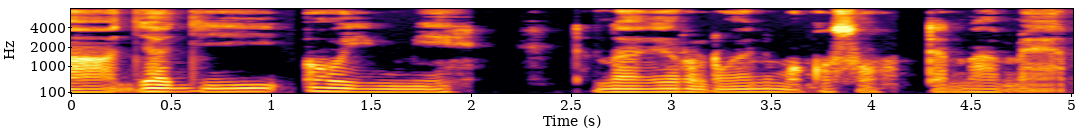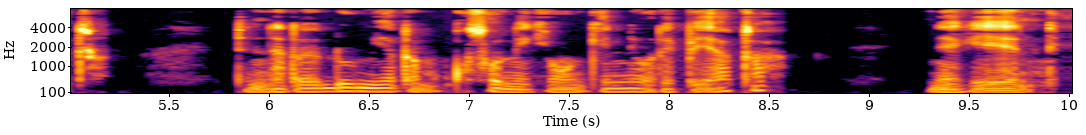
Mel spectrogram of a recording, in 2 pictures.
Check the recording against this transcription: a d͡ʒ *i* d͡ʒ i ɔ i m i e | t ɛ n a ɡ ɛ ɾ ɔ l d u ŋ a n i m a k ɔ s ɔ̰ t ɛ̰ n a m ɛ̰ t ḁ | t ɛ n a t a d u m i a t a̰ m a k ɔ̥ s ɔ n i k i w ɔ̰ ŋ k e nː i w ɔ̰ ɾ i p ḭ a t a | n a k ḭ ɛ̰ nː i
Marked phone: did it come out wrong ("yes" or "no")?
yes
